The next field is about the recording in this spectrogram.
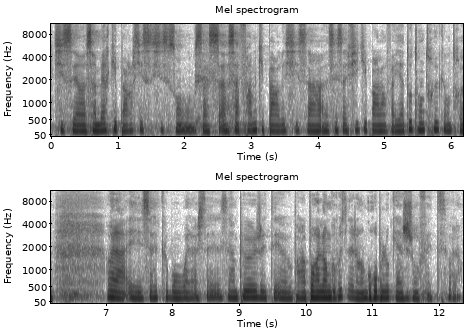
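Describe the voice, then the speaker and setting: A woman poet and translator speaking at a round-table discussion, halting and searching for her words. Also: deep voice, level tone, creaky, dark tone, husky.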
